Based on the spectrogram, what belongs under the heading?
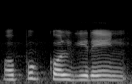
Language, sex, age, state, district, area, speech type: Tamil, female, 60+, Tamil Nadu, Cuddalore, urban, read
